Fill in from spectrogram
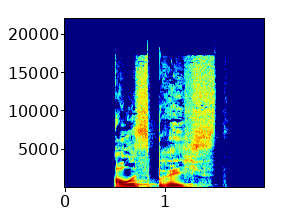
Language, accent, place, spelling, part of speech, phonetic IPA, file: German, Germany, Berlin, ausbrichst, verb, [ˈaʊ̯sˌbʁɪçst], De-ausbrichst.ogg
- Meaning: second-person singular dependent present of ausbrechen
